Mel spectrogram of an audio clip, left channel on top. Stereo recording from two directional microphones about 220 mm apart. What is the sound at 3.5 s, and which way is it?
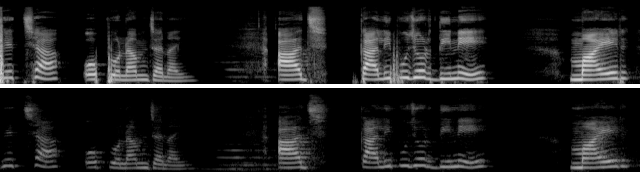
A woman's voice, 45° left (ahead or behind).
